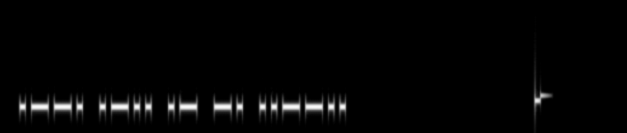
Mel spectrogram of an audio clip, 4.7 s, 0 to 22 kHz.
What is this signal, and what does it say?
Morse code, heard as a keyed tone, about 28 wpm, 700 Hz. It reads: PLAN?
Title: Sentences from Top 1000 Words - Review Part 4 - 28wpm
